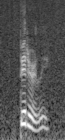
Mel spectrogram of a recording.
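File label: "bitterly", American English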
